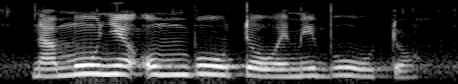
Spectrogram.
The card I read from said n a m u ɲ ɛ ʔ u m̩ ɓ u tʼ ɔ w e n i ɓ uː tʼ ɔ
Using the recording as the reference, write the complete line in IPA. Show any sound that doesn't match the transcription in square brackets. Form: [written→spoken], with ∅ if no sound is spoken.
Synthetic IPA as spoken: n a m u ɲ ɛ ʔ u m̩ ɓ u tʼ ɔ w e [n→m] i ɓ uː tʼ ɔ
